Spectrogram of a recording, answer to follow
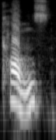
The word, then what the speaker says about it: cons: So this operation is pronounced cons, and it's for constructing a list.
